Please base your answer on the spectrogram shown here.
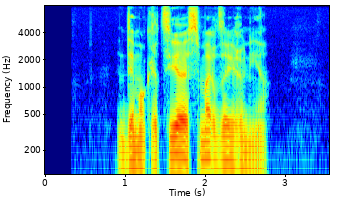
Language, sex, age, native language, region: Slovenian, male, 30-49, Slovenian, Central Slovenia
